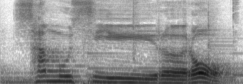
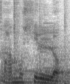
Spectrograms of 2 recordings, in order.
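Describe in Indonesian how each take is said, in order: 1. Ada vokal tambahan sebelum 'ro' terakhir. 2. Tidak ada vokal tambahan sebelum 'ro' terakhir. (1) "ribet pelafalannya" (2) "lebih enak pelafalannya samusillo"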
